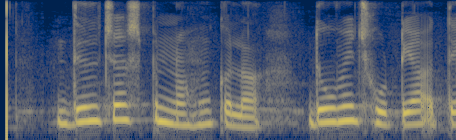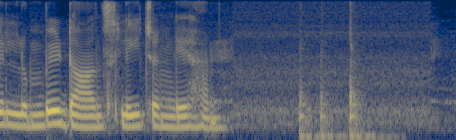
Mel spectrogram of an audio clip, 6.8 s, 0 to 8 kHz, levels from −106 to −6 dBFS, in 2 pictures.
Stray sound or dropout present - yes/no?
yes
